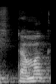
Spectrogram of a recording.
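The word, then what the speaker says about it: stomach: ऐसे स्टमक है बच्चों, देखिए का इसका उच्चारण आ रहा है, इसलिए इसमें हम एस लगाएंगे।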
